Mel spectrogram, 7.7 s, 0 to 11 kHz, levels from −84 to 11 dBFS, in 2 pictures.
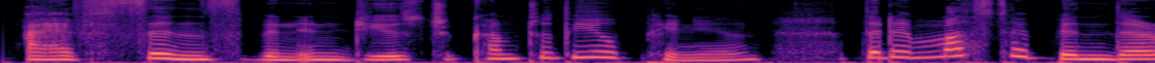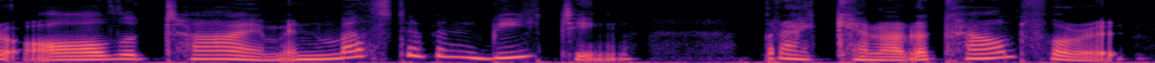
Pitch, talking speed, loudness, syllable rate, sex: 225 Hz, 235 wpm, -18 LUFS, 5.8 syllables/s, female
